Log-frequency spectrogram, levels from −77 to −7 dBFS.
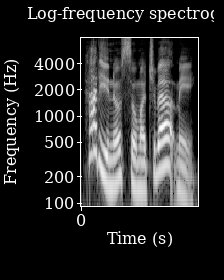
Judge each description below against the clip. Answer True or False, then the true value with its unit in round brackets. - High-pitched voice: True (200 Hz)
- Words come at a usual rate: False (330 wpm)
